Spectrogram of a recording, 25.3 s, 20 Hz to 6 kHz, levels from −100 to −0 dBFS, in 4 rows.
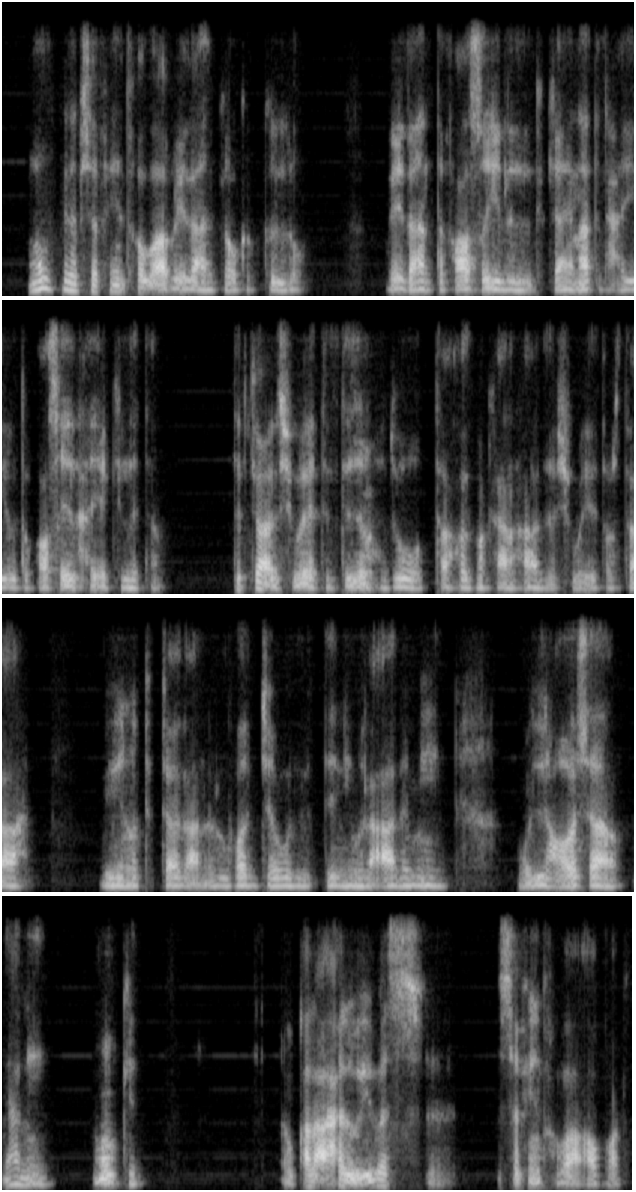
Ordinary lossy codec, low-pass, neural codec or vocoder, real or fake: none; 5.4 kHz; vocoder, 22.05 kHz, 80 mel bands, HiFi-GAN; fake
